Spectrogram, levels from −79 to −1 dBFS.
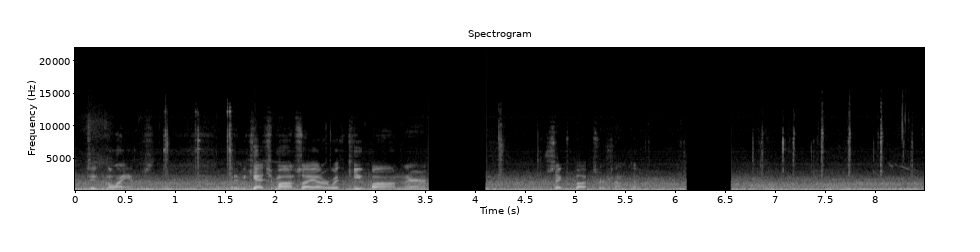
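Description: A rebuffering stall at 3.53 s cuts the sound to silence until 4.11 s, and a second stall runs from 6.11 s to 6.57 s. In each case the player ran out of downloaded audio and halted playback until more data arrived, then picked up exactly where it left off. Nothing is skipped or repeated. The gaps simply insert dead time, about 0.58 s and 0.45 s respectively.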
